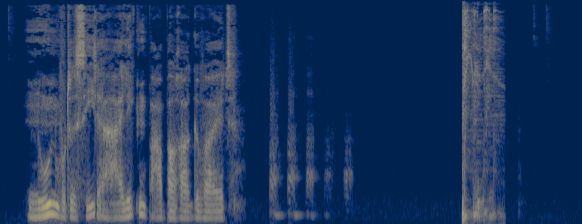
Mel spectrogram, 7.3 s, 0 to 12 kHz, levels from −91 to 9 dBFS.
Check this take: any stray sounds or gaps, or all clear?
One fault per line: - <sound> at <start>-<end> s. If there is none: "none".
- laugh at 3.4-4.4 s
- thud at 5.8-6.3 s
